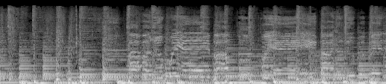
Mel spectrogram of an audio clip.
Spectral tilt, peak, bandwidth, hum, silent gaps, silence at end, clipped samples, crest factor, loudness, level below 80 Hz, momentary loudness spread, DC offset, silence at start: -5 dB/octave; 0 dBFS; 17 kHz; none; none; 0 s; under 0.1%; 12 dB; -13 LUFS; -16 dBFS; 2 LU; under 0.1%; 0 s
